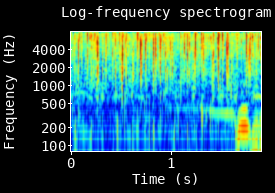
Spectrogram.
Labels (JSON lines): {"label": "biophony, cascading saw", "recorder": "SoundTrap 600 or HydroMoth"}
